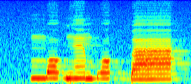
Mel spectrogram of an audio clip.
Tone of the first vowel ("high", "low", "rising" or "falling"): high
